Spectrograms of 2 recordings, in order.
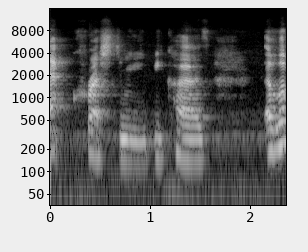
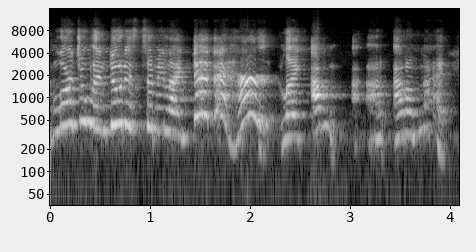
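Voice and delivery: much higher, mock-pleading protest with a laugh; mock anguish; 5 dB louder than usual. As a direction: plead with God in hammed-up disbelief. Waking from the pregnancy dream.

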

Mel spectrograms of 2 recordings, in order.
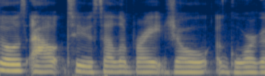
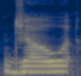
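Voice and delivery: ordinary delivery

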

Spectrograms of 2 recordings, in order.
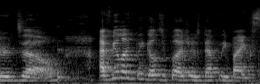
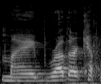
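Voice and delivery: normal talking voice

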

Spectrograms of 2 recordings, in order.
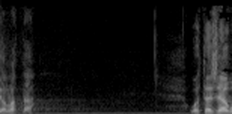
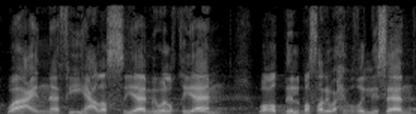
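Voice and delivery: fervent prayer; 3 semitones lower, 4 dB quieter than usual. Acted. Imam leading the congregation in closing dua, fervent prayer. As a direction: plead with God on behalf of the congregation. Imam's closing supplication, rising fervour.

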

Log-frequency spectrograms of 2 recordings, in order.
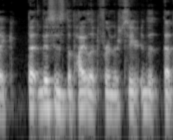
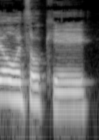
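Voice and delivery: imitating a polite Canadian shrugging off a shooting; mock polite Canadian; 3 semitones higher, 5 dB louder, slower than usual. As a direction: drawl it out like a too-polite Canadian. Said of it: "You're like".

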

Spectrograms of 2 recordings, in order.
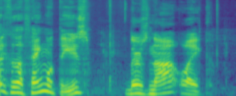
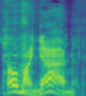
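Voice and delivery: chewing sticky gummy; 4 semitones higher than usual. Real, not acted. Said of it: "It's, like, stuck in my teeth".

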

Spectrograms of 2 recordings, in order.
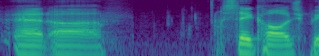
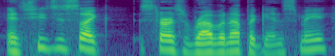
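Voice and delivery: ordinary talk, nothing marked

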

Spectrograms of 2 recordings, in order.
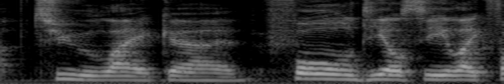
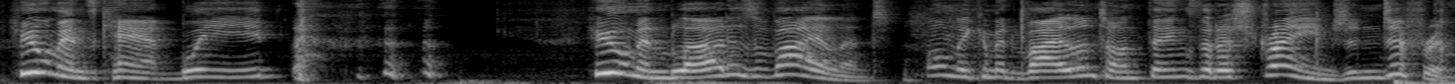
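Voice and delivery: mock solemn; 6 semitones higher, 4 dB louder than usual. Mocking the ratings board logic.

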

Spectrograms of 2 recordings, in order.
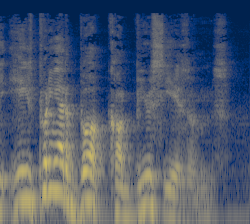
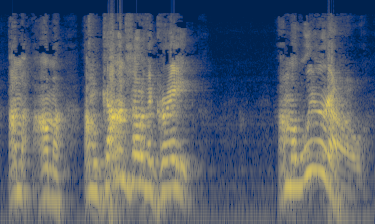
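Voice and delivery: Gonzo impression; 9 semitones higher, 8 dB louder than usual. Gonzo introducing himself, high loud voice. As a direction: boast like a proud oddball. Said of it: "The tough one ... is Gonzo".

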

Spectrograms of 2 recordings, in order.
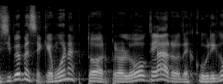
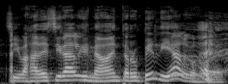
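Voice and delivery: laughing mock complaint; 3 semitones higher, 5 dB louder than usual. Real, not acted. Mock complaint about being interrupted.

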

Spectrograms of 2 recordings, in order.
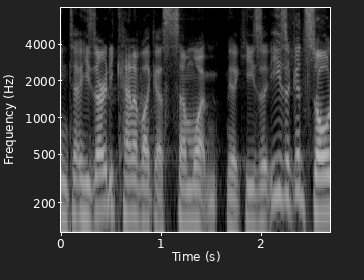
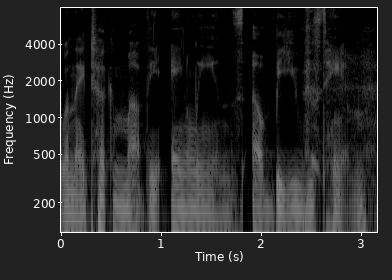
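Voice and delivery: much softer, slow and lower; hushed retelling; 7 semitones lower, 17 dB quieter, slower than usual. Retold or imitated. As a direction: drop to a hush, slowly. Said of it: "It's like".

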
